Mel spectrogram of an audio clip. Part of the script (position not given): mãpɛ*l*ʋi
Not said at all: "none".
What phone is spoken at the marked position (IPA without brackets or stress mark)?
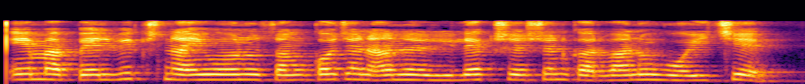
l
